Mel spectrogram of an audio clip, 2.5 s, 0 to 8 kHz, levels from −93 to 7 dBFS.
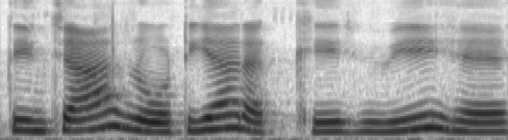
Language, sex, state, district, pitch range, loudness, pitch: Hindi, female, Jharkhand, Palamu, 200-240 Hz, -14 LUFS, 215 Hz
